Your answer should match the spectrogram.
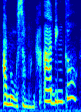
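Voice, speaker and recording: High-voiced gossipy housemaid. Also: female voice, big pitch swings, measured pace, fairly bright tone, slightly rough, no echo, exaggerated voice. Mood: friendly, gossipy. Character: friendly, gossipy female household helper, older sister type. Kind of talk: Ilocano radio comedy-drama acting.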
